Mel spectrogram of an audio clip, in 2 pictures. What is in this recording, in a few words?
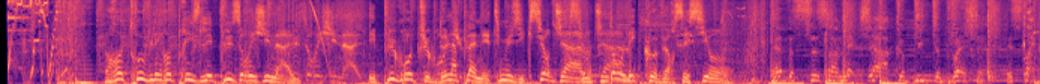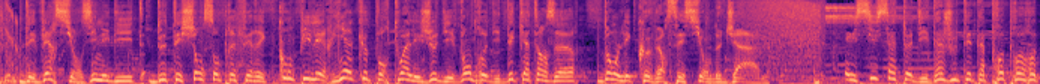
french switzerland radio imaging; swiss french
